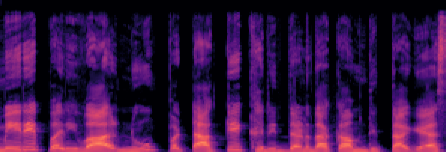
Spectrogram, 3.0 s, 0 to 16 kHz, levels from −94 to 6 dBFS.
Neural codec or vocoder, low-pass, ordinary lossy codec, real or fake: none; 14.4 kHz; none; real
